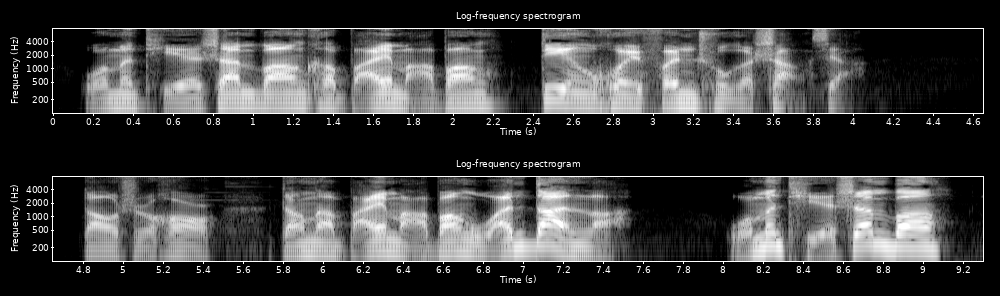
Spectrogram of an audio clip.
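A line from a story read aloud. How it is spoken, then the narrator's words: Loud laughter. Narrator (Chinese): 那二当家大笑道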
